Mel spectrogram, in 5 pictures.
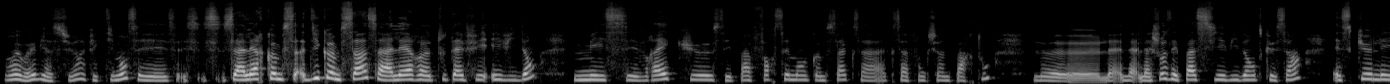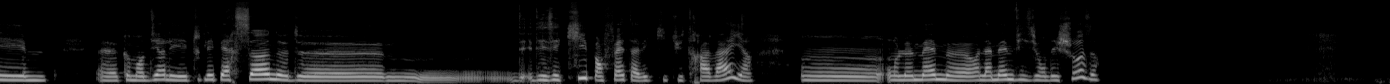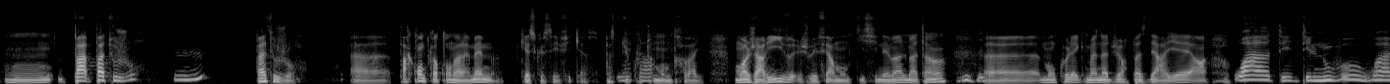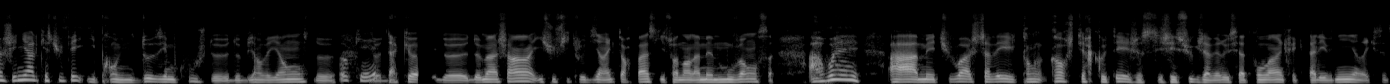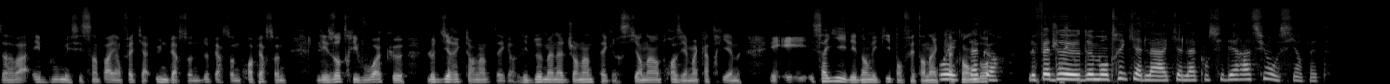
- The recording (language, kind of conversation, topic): French, podcast, Comment, selon toi, construit-on la confiance entre collègues ?
- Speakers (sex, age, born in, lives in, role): female, 55-59, France, France, host; male, 35-39, France, France, guest
- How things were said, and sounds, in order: drawn out: "mmh"; chuckle; put-on voice: "Waouh ! Tu es tu es … que tu fais ?"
